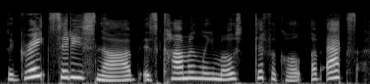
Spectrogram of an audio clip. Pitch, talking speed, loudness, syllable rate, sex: 255 Hz, 160 wpm, -19 LUFS, 5.1 syllables/s, female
